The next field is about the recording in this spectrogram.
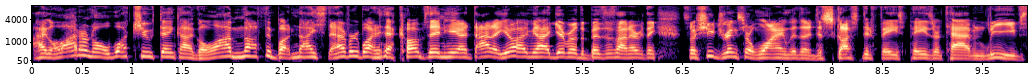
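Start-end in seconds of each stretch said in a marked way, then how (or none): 0.3-4.4 put-on angry outburst, higher pitch. Retelling how he lost his temper with a customer: imitating own angry outburst. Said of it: "I lose it on her".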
